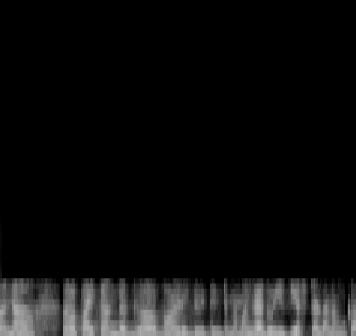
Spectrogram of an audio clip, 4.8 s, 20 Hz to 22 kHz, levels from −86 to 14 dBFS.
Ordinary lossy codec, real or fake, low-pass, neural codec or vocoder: none; fake; 3.6 kHz; codec, 16 kHz in and 24 kHz out, 1.1 kbps, FireRedTTS-2 codec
